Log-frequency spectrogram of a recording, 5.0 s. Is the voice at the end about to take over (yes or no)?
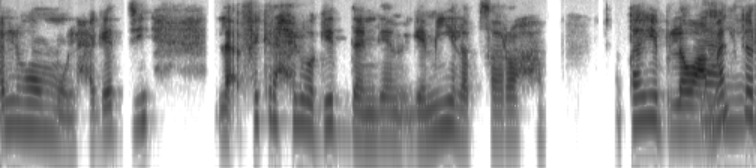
no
